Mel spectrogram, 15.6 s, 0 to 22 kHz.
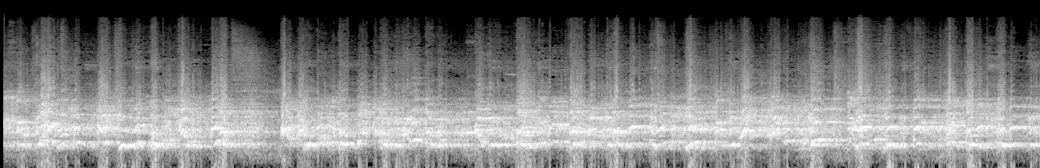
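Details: Dogs at the Barking Lot on 19 August 2016: loud, dense barking and sharp yips pile up almost without pause, with drawn-out, howl-like tones running beneath throughout.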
